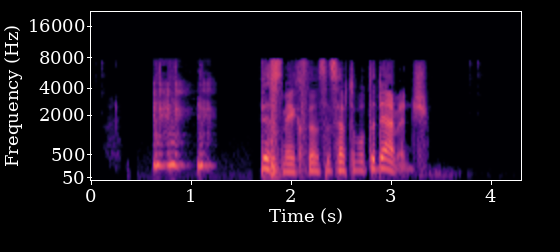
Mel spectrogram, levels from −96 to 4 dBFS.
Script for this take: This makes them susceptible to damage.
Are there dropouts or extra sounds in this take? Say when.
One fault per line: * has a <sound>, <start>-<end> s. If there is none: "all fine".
* has a throat clearing, 0.6-1.3 s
